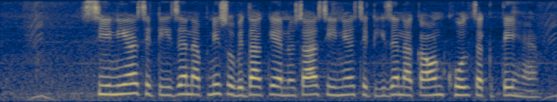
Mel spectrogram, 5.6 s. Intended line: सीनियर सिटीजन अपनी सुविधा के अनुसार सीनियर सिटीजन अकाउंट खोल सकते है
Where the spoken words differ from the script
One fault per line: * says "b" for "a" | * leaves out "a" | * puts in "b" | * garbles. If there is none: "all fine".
all fine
